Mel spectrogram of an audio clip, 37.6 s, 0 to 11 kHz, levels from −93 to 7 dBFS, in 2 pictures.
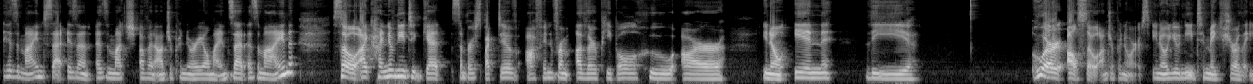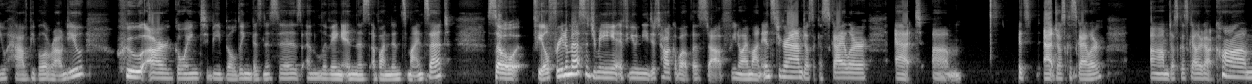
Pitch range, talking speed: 145-180 Hz, 140 wpm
